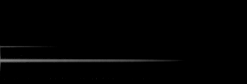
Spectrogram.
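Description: The last note of a short glockenspiel-like intro jingle ringing out: one clear bell-like tone with a fainter higher overtone, fading steadily and dying away about three quarters of the way in.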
